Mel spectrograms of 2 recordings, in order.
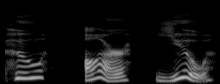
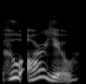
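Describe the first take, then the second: First: Slow, strange-sounding guttural growl; the mother, no longer herself, growling a demand. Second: Said in the usual way. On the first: A narrator's reading. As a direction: drag the words out of the throat like a growl. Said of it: "her voice a guttural growl". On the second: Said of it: "I repeat".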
